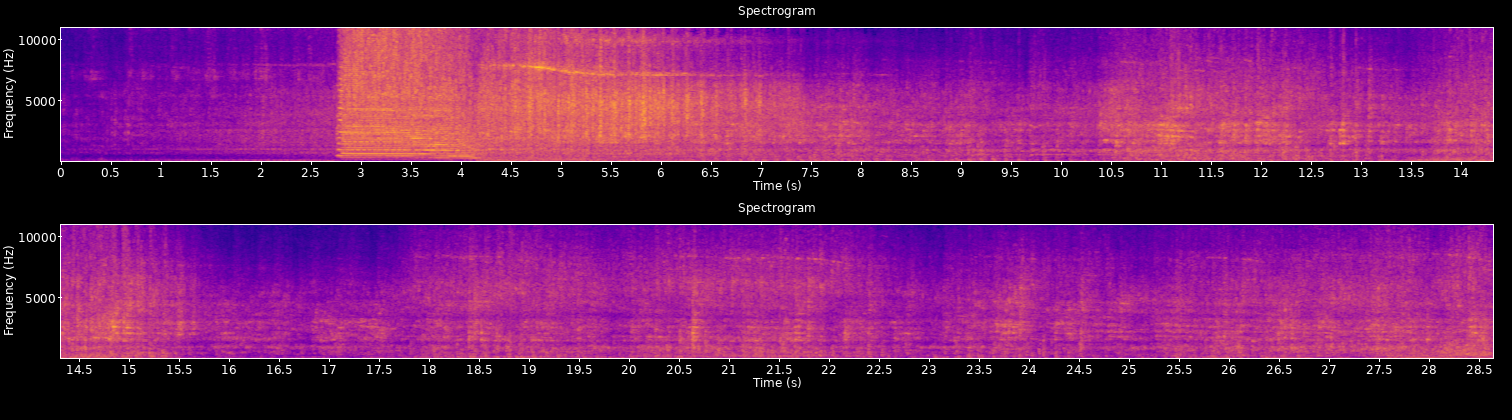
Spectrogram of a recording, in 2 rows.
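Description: A pair of Alco-design diesel locomotives, a WDG 3A and a WDM 3A, hauling an express past at speed: their sound builds as they approach, a loud horn blast of just over a second comes about three seconds in, then the coaches rush by with a rhythmic clickety-clack of wheels over the rail joints. A low steady hum comes in near the end.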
